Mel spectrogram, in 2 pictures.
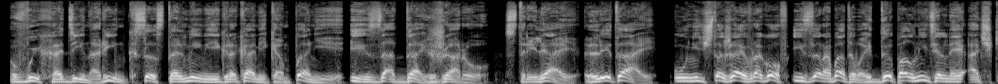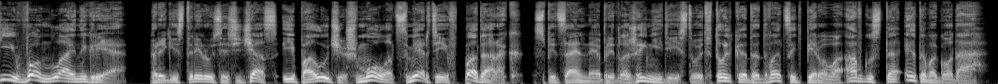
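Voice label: Russian male Rage, vo examples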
